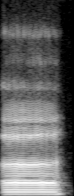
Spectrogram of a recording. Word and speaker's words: uh: a couple options here you can say like uh uh typically has a rising intonation so it's not uh it's usually more uh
